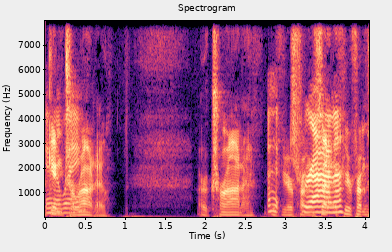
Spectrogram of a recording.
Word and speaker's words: Toronto: not from here and they go Toronto like yeah dude that's not how you say it no it's Toronto Toronto right it's like when people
